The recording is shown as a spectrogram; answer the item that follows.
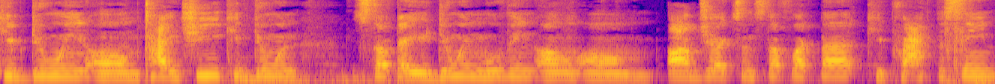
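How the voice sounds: Fairly high pitch and a fairly bright tone from a man, with ordinary pitch variation at a fairly slow pace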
